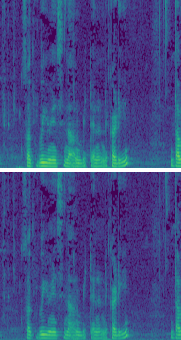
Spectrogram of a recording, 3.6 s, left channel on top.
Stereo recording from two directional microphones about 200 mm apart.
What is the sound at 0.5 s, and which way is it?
Speech, 10° left (ahead or behind).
